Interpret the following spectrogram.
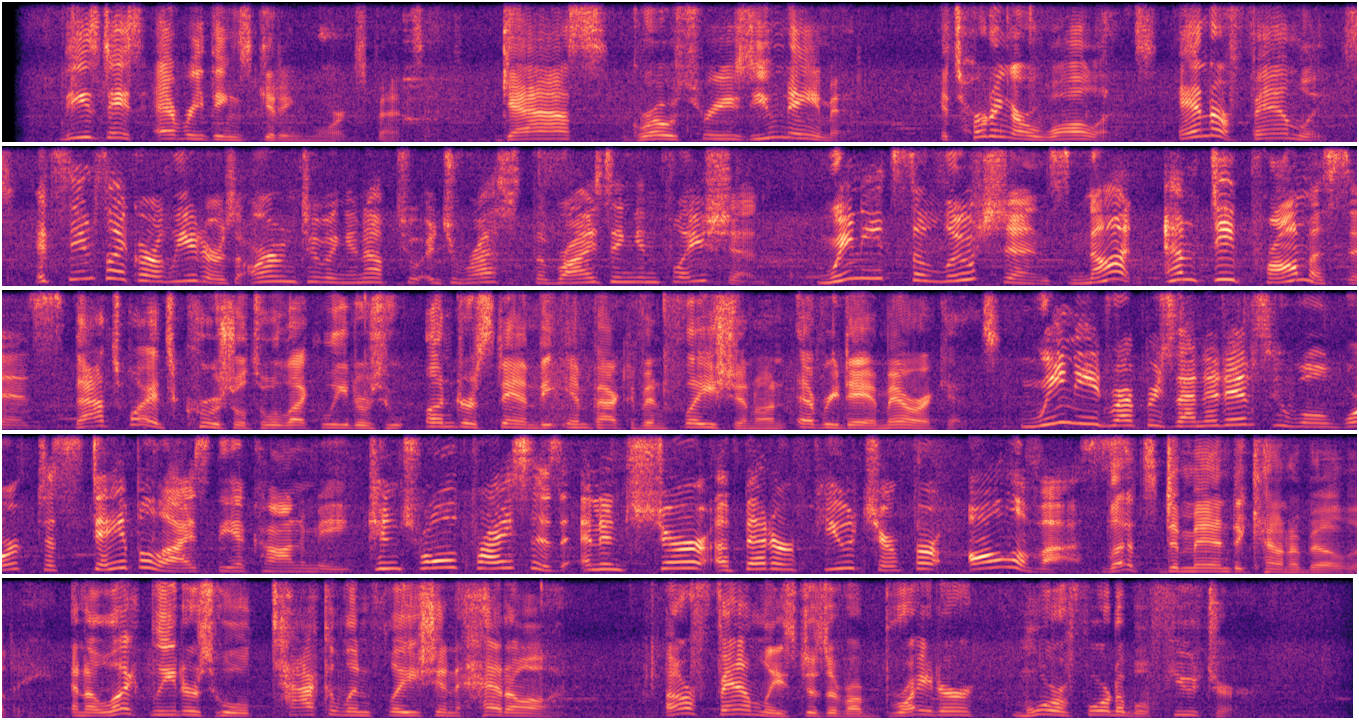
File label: Mission Driven Political Ad VO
